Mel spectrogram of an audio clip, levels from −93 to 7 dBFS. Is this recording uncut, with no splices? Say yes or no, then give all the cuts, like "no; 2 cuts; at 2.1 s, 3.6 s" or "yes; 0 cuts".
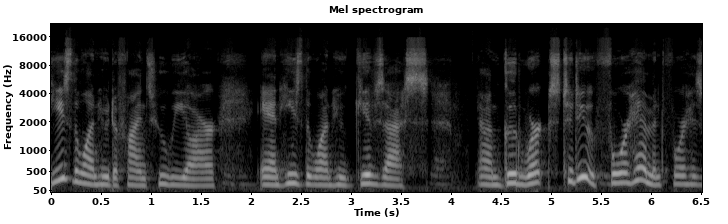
yes; 0 cuts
